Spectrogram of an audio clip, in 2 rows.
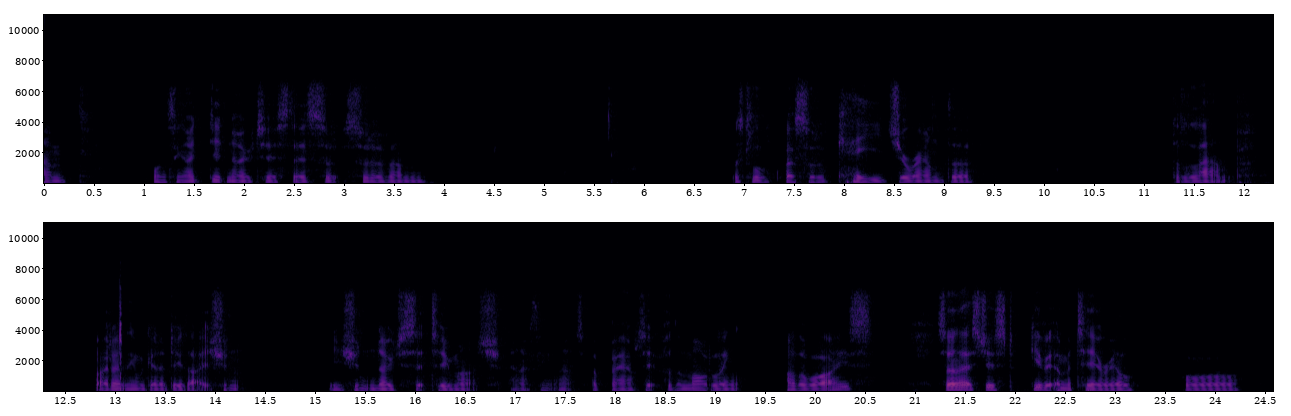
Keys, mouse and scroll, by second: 6.3 KP_3, 13.2 ctrl+s, 18.8-19.9 middle drag, 20.9 ctrl+s.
